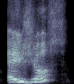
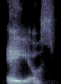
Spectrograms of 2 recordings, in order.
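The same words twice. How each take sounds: First: It is said in an Argentine accent. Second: It is said in a Mexican accent.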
